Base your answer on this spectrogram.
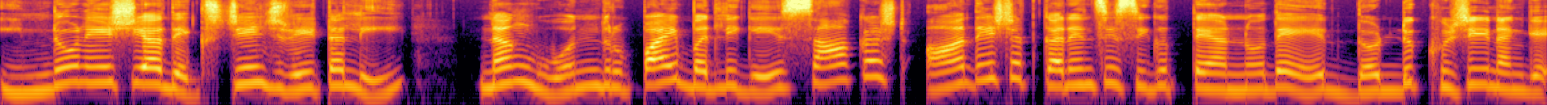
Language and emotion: Kannada, happy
